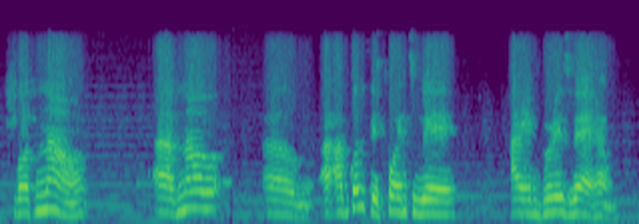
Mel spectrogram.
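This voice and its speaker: Over music in the background, the speaker moves at a fairly slow pace with long, frequent pauses and lively intonation. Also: woman, medium pitch for a woman. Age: 40s. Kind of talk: interview answer.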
